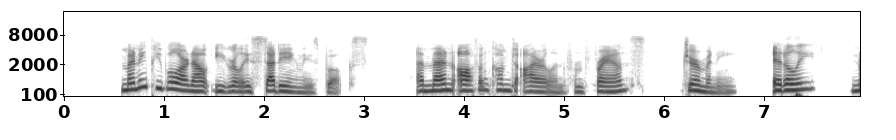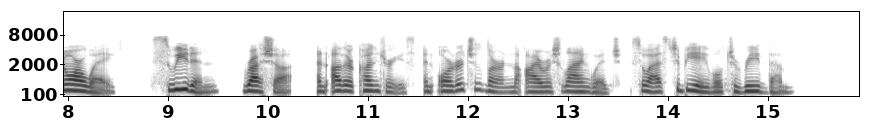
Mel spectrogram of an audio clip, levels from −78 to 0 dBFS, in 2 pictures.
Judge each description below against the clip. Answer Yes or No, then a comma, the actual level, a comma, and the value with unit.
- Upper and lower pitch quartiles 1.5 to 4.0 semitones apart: Yes, average, 3.7 semitones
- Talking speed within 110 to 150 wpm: Yes, average, 145 wpm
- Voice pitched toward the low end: No, high, 230 Hz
